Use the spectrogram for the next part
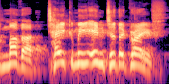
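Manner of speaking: high-pitched cry out to a mother; anguished plea. Acted. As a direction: plead from the heart, pitch lifted high. Acted plea at mother's grave.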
